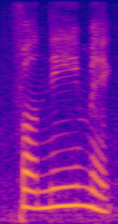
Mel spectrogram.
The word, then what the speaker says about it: phonemic: Phonemic. Just like, and I don't say phone either, I use a schwa.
